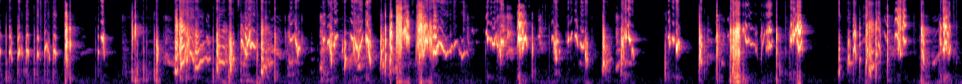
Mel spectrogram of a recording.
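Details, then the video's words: Contented pet budgerigars chatter in quick scratchy phrases, sharp clicks and high chirps, in steady pulses with short pauses. "happy budgie sounds"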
